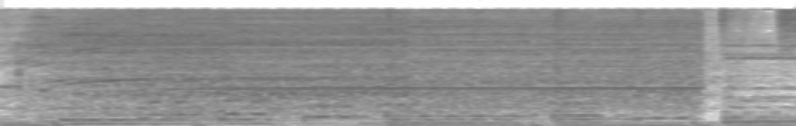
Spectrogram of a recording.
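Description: A hair dryer blows steadily while drying acrylic paint on a craft pot, a loud continuous whirring drone held for several seconds with a slight dip near the end, with no talking.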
